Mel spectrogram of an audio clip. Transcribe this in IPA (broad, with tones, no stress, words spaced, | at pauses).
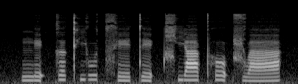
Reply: ŋe˨ʔkə˥˧kʰju˦ t͡sʰe˨˩ t̪e˨ʔt͡ɕʰja˦pʰo˦ʔɕwa˨˦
